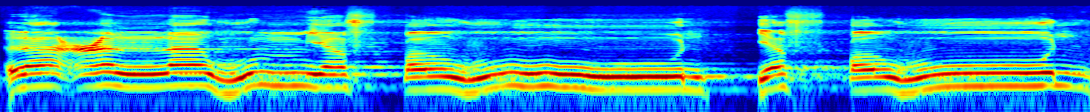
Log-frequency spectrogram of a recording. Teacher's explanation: mim sukun bertemu ya Idhar syafawi mim sukun dibaca jelas tanpa mendengung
